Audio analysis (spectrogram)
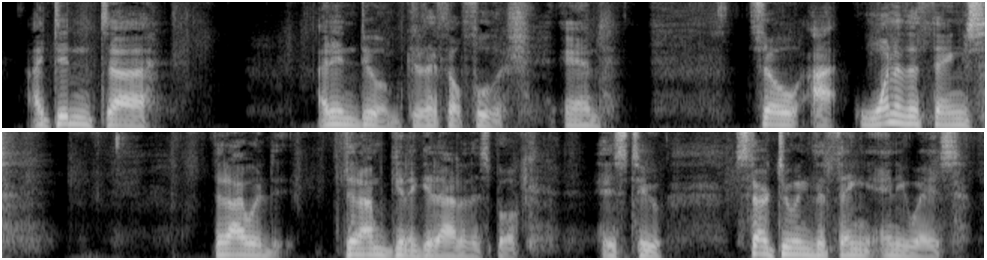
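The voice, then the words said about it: Out of breath. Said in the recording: “Everybody's wondering why I'm so out of breath... I'm hiking uphill.”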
